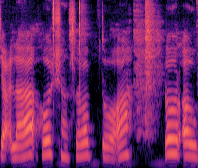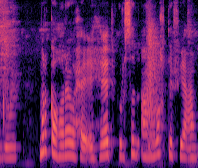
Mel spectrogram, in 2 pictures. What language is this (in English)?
Somali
